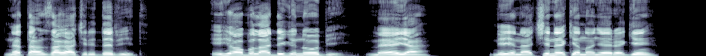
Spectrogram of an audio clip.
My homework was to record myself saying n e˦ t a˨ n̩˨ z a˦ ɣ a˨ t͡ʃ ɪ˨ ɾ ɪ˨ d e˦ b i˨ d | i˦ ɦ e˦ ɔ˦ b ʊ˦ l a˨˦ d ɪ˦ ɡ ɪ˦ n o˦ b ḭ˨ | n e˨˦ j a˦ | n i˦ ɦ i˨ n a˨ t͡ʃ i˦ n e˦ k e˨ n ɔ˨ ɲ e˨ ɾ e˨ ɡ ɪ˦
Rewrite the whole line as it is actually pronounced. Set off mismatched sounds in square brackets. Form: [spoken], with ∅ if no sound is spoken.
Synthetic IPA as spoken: n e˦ t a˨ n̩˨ z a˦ ɣ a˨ t͡ʃ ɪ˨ ɾ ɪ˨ d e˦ [v] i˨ d | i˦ ɦ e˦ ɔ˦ b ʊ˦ l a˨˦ d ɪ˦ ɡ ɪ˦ n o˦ b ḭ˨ | [m] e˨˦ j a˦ | n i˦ ɦ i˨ n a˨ t͡ʃ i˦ n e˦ k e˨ n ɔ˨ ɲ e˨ ɾ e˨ ɡ ɪ˦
